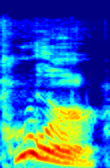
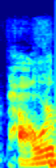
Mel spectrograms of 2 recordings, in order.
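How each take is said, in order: First: Said in a put-on Scottish accent, like one syllable. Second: Said plainly with two syllables, as power. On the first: "but it's like poor" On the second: "he was saying power"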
